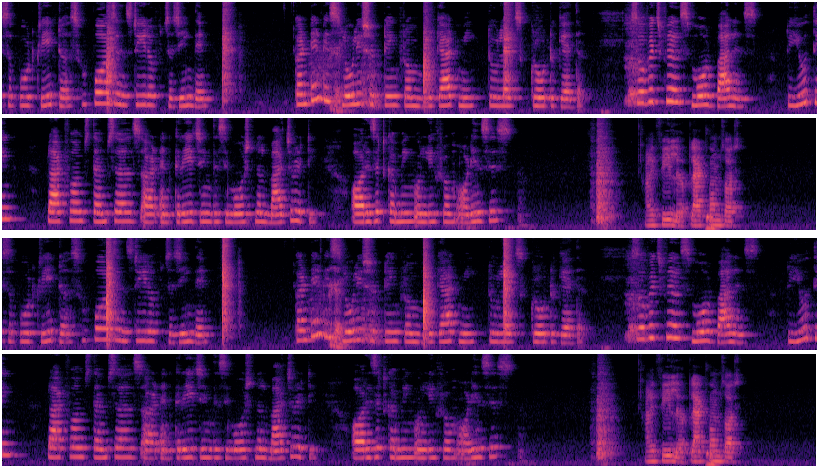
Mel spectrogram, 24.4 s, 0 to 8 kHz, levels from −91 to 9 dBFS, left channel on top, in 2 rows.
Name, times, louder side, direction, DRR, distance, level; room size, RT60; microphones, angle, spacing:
voice 1, 0.0-3.1 4.4-8.7 9.3-11.3 11.8-12.4 12.9-16.9 17.5-19.9 21.1-21.4 22.8-22.9, left 3 dB, 80° left, 5 dB, 0.5 m, -28 dB
sound 1, 1.6-1.7 3.3-3.6 4.9-5.2 6.3-6.5 7.5-7.7, right 6 dB, 80° right, 0.5 m, -26 dB
voice 2, 21.9-23.3, equal, 5° left, 1 dB, 0.6 m, -30 dB
3.1 x 2.8 x 3.7 m, 0.38 s
head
